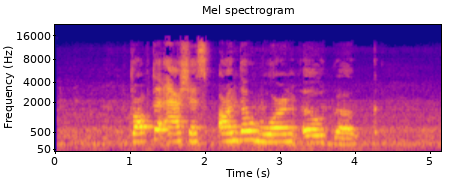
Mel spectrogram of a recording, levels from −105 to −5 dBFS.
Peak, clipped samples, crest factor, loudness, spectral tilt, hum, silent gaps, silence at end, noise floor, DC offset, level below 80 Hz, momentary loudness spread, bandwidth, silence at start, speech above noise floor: 0 dBFS; under 0.1%; 14 dB; -13 LUFS; -4 dB/octave; none; none; 0.85 s; -40 dBFS; under 0.1%; -54 dBFS; 7 LU; 14 kHz; 0.5 s; 27 dB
